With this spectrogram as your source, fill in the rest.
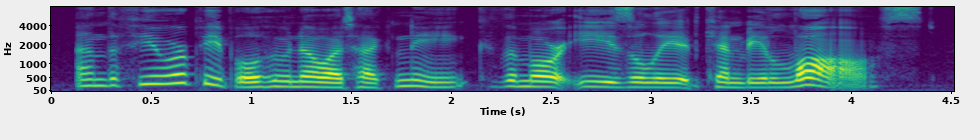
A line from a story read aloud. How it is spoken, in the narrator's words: Tinkcha said gravely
